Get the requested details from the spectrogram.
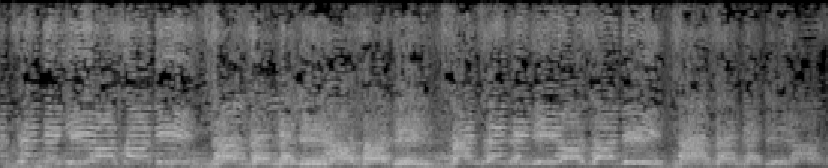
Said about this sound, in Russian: «Женщина, жизнь, свобода!» – скандирует толпа. Эта фраза стала основным слоганом,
